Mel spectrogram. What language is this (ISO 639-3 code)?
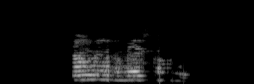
isl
